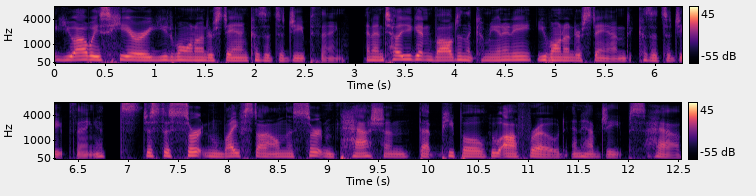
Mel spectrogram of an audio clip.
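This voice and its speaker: In an Upper Midwest accent, the speaker talks at a fairly quick pace with hardly any pauses. Pitch variation is ordinary, and the sound is dry and close with no echo. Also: woman, very deep, low pitch for a woman. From Minnesota, North Dakota. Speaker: auto shop co-owner and blogger. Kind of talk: casual interview.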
